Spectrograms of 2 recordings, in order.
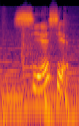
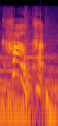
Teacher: the pronunciation of the first verb is in its original tone. The second verb after it should be pronounced in a neutral tone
